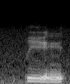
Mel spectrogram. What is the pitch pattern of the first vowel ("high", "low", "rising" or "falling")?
low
